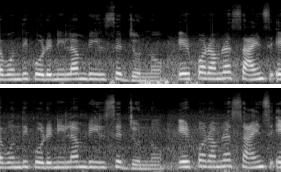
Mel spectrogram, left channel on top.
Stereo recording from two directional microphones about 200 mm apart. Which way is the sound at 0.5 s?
45° left (ahead or behind).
